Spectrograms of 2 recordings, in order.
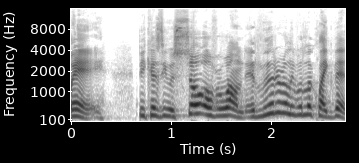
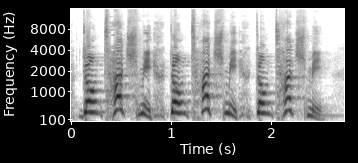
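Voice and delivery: higher urgent "don't touch me" calls; mock urgent shout, higher; 7 semitones higher than usual. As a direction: warn them off as you run. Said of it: "he would be shouting this".

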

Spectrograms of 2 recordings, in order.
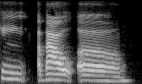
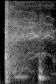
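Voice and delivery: squealing laugh; high laugh; 6 dB quieter than usual. Real, not acted. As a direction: shriek with laughter. Burst of laughter.

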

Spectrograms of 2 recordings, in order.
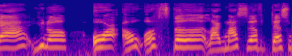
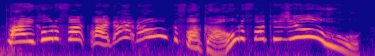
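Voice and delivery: much higher, incredulous "who the fuck"; outraged disbelief; 12 semitones higher than usual. Pretend. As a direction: play it as someone stunned by nerve. Mock outraged rant at entitlement.

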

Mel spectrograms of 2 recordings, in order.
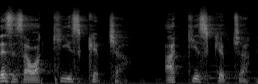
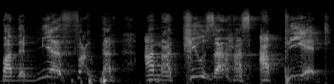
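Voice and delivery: high, ringing, half-sung preaching; preaching at full force; 11 semitones higher than usual. Acted. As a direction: preach it out to the congregation.

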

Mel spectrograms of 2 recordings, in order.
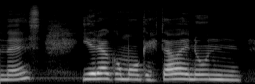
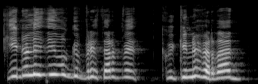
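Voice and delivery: laughing, louder and higher; laughing it off loudly; 10 semitones higher, 10 dB louder than usual. Real, not acted. Host laughing at how she used to believe her sadness.

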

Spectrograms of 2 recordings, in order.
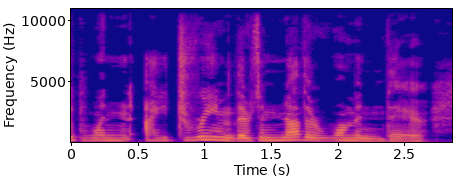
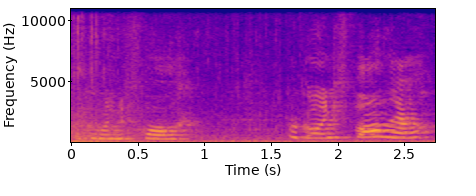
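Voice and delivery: higher and louder, alarm rising; panic; 9 semitones higher, 3 dB louder than usual. Acted. Woman in a breaking plane crying out in panic. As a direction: cry out as the plane breaks apart.

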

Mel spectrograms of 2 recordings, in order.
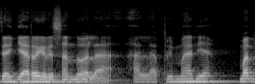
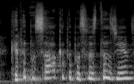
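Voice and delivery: high, frantic auntie asking if he's hurt; much higher alarmed auntie voice; panicked aunt; 12 semitones higher than usual. Retold or imitated. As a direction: imitate a scared aunt rushing to the kid. Aunt panics over bleeding nephew.

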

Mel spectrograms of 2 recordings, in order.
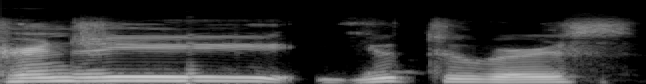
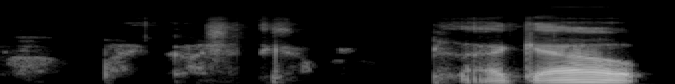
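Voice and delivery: breathless dazed whisper, fading out; faint whisper; 2 semitones lower than usual. Pretend. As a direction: whisper it like you're about to pass out. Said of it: "You're gonna be like".

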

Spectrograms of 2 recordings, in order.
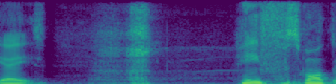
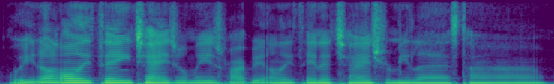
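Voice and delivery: imitating her; 8 semitones higher than usual. Caller answering Mike, high imitation. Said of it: "She's like".

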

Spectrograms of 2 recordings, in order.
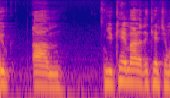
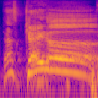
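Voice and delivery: slow, high, loud shout; 9 semitones higher, 4 dB louder, much slower than usual. Real, not acted. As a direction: belt the word gator. Louder take of the same line.

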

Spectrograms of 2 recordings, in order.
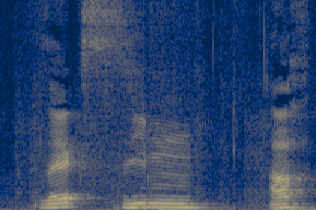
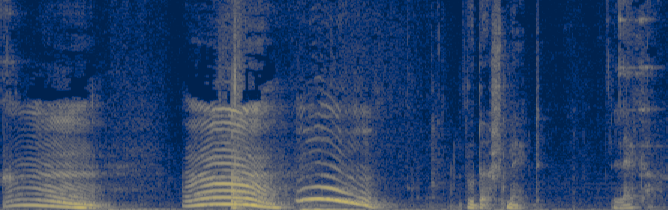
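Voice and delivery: sipping through a straw; 6 semitones higher, much slower than usual. Real, not acted. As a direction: mouth on a straw while talking. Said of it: "mit diesem Strohhalm-Move".

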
